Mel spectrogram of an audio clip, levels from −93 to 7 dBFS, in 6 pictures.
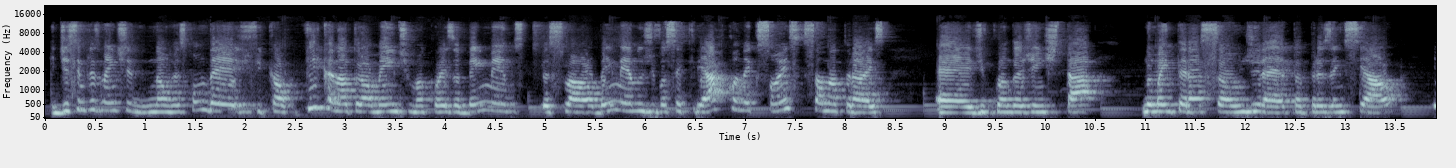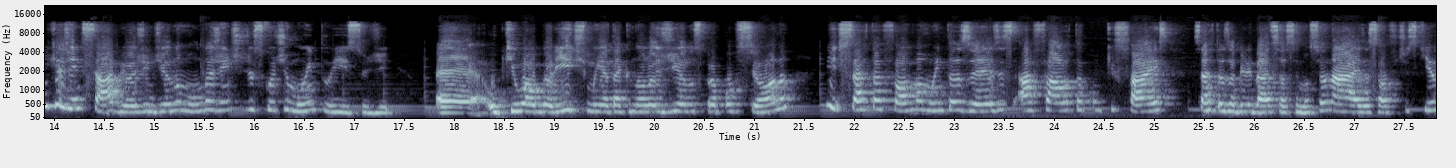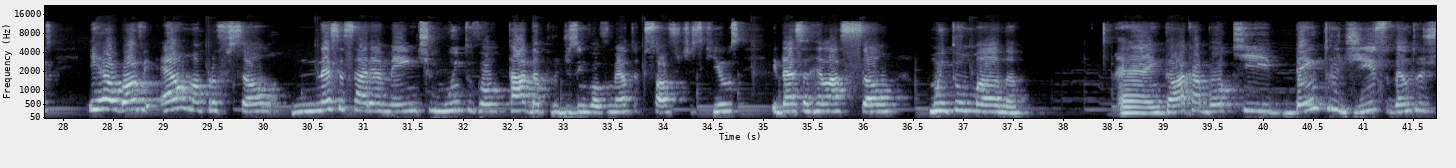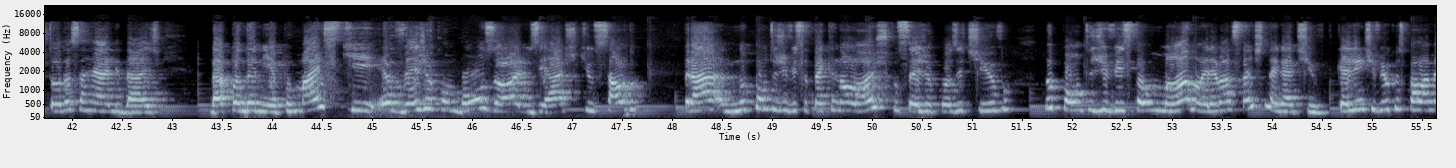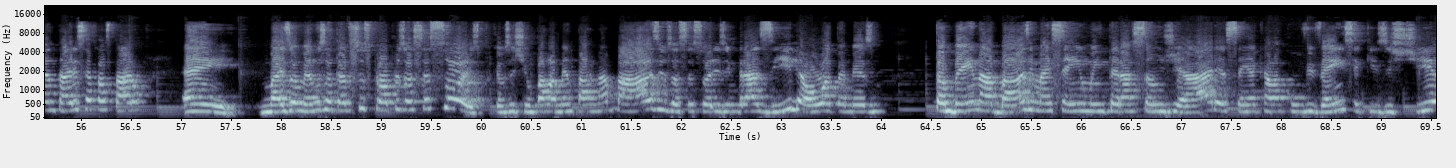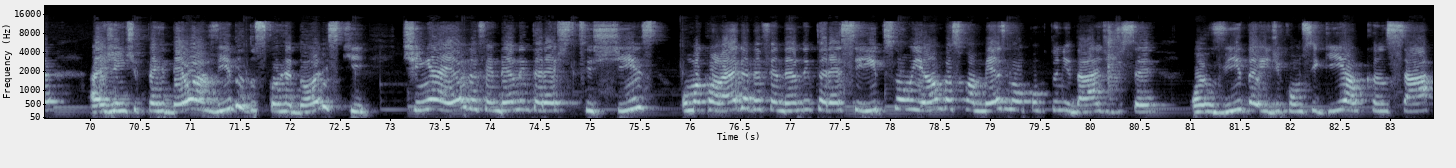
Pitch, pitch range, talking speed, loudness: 260 Hz, 240-295 Hz, 155 wpm, -21 LUFS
